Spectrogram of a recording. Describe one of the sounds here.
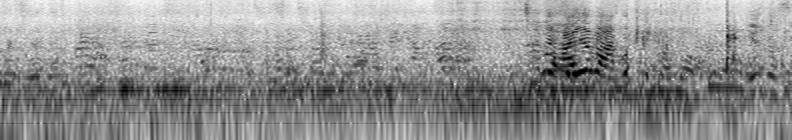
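A metal ladle scrapes and stirs in a pan of bubbling oil.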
